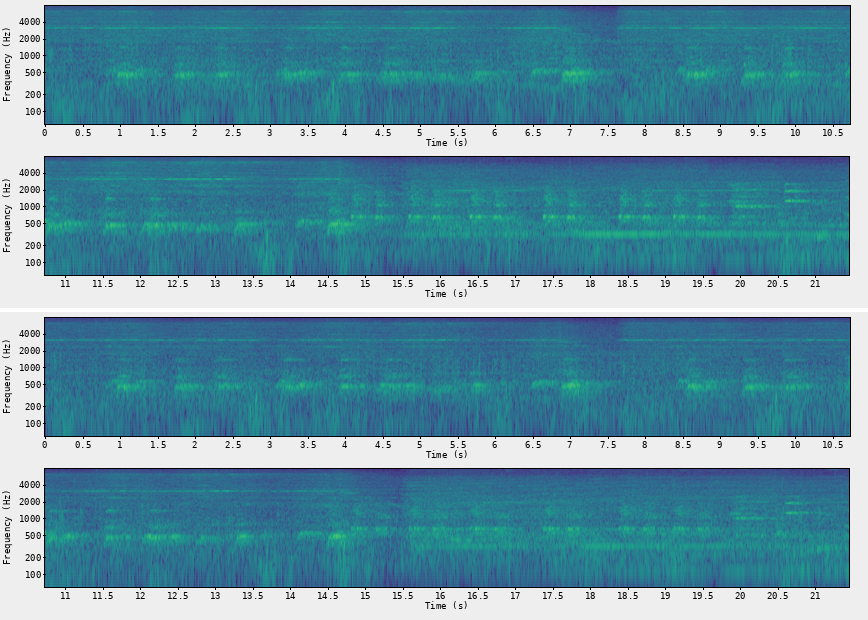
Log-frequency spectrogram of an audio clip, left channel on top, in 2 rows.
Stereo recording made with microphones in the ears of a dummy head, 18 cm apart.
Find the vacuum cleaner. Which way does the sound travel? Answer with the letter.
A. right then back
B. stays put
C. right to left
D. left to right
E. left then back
D.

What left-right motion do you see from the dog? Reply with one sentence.
In this clip you hear the dog move to the left.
